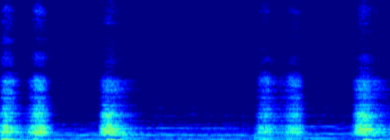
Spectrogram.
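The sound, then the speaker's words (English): Deep breaths are drawn in and let out during a guided meditation. Four distinct breathy bursts are separated by soft pauses. “filling up completely with every breath, taking in all the breath”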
